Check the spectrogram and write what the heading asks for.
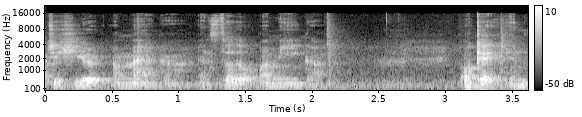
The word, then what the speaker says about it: Omega: right here in the box when I'm saying Amiga uh some of the people probably saying why you not pronouncing Omega the way it should be and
